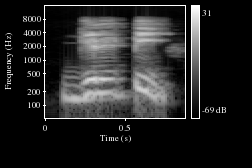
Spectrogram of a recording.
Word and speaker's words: guilty: जैसे गिटार, आपने देखा होगा गिटार, तो गिटार की स्पेलिंग क्या बनेगी? GUITAR, गिटार। क्लियर हो गया? दूसरी गिल्टी, GUILTY, गिल्टी, गिल्टी, GUILTY, गिल्टी।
